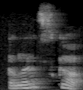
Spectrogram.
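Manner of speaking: tiny, high-pitched squeak; high, small squeaky disbelief. Retold or imitated. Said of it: "in a very small, squeaky voice".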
